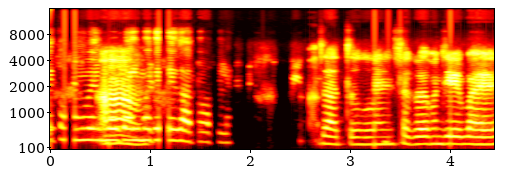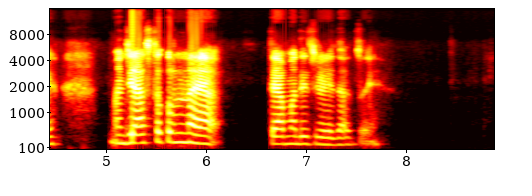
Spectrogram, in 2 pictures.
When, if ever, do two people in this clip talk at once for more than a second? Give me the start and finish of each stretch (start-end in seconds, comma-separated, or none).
none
